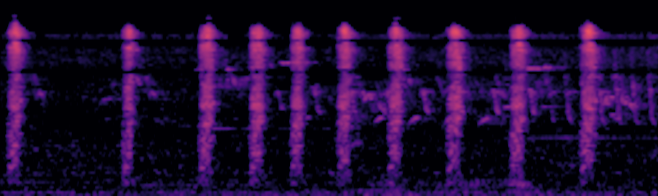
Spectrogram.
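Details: An eastern gray squirrel in a maple tree gives sharp, scratchy barks repeated about twice a second.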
